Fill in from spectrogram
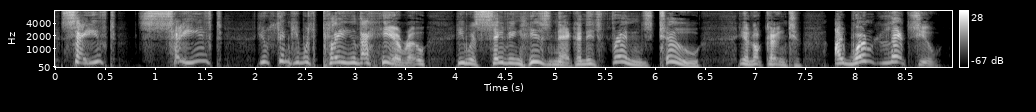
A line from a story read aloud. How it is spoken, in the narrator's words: Snape's whole face contorted, and he spluttered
